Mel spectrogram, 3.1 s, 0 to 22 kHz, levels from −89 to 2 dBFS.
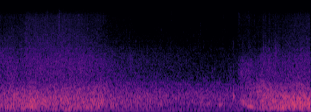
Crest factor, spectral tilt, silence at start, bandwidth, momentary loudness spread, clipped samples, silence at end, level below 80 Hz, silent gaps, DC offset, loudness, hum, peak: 18 dB; -6 dB/octave; 0 s; 20 kHz; 12 LU; under 0.1%; 0 s; -62 dBFS; none; under 0.1%; -46 LUFS; none; -26 dBFS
